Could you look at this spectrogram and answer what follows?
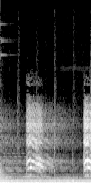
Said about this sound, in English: For when the crow caws thrice, a terrible darkness.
